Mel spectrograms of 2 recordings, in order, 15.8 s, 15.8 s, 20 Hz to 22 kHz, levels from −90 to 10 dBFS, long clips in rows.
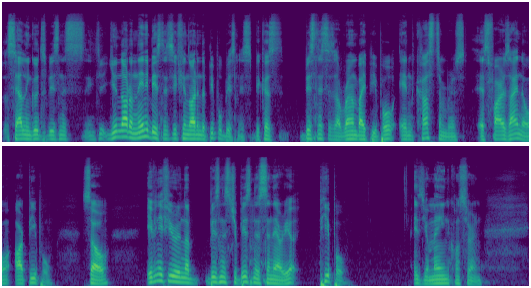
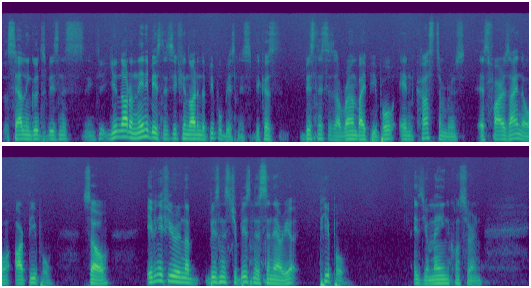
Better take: first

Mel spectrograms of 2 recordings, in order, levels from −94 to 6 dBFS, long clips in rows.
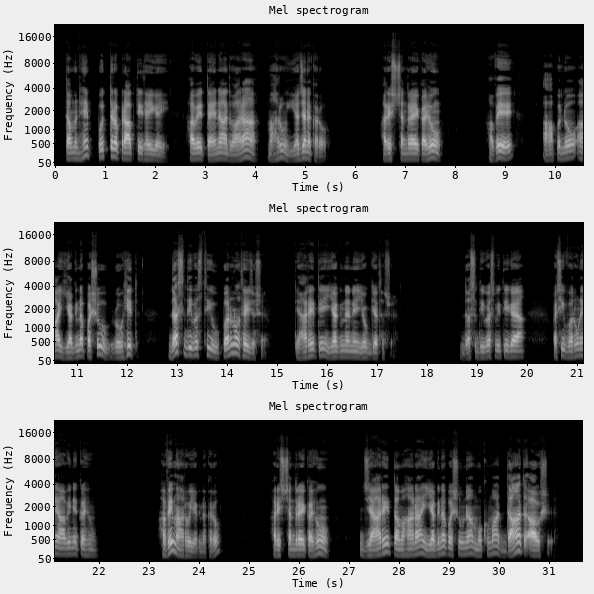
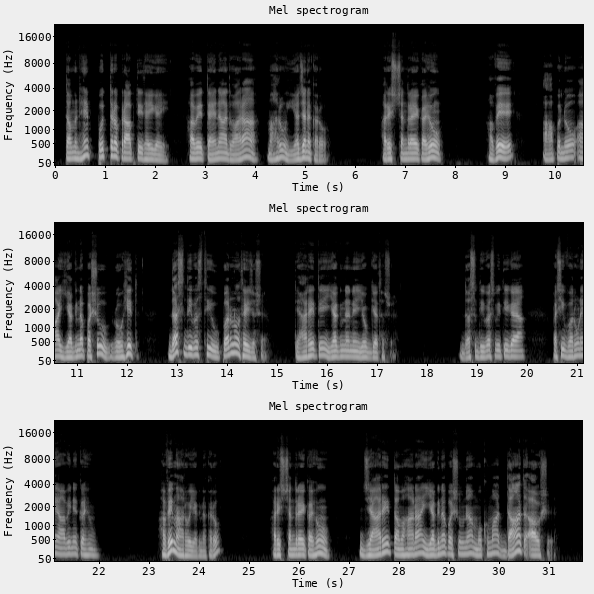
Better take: second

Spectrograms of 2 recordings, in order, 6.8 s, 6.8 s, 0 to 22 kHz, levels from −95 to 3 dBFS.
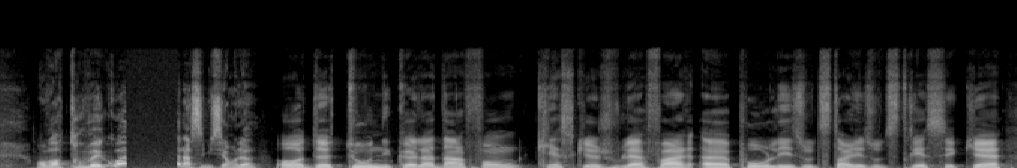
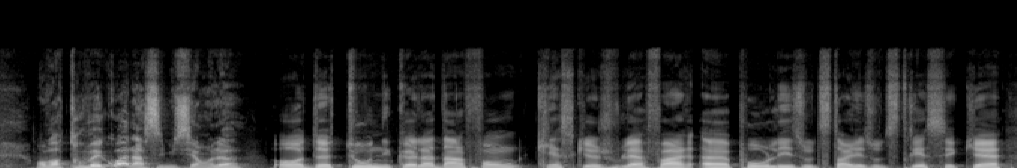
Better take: second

